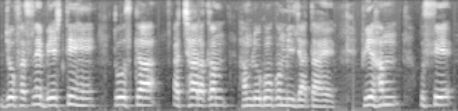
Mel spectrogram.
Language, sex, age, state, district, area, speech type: Urdu, male, 18-30, Bihar, Purnia, rural, spontaneous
